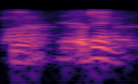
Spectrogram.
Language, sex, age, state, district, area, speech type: Hindi, male, 60+, Rajasthan, Karauli, rural, conversation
